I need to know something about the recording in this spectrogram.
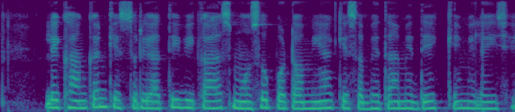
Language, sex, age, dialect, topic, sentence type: Magahi, female, 51-55, Western, banking, statement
